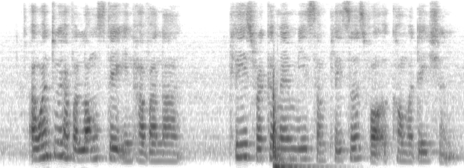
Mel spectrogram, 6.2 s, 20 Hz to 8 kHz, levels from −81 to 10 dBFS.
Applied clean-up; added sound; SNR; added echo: none; Knock; 2 dB; reverberation time 0.2 s.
